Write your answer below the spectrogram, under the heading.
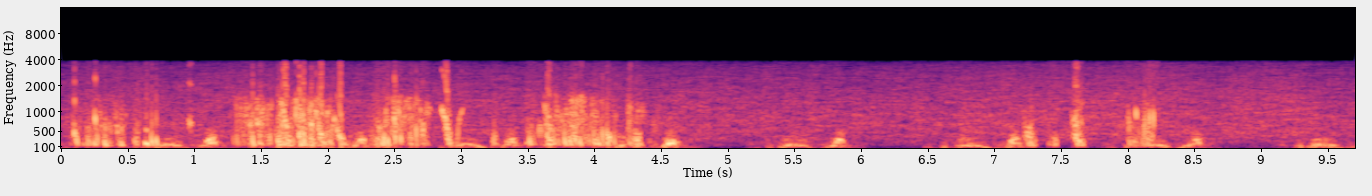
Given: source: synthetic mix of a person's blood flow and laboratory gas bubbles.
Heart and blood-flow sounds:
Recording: Doppler ultrasound of blood flow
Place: precordium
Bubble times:
0.06-0.50 s: bubbles
0.54-0.76 s: bubbles
0.94-1.00 s: bubbles
1.26-2.18 s: bubbles
2.31-2.79 s: bubbles
2.82-3.04 s: bubbles
3.23-3.29 s: bubbles
3.48-4.50 s: bubbles
7.21-7.32 s: bubbles
7.40-7.48 s: bubbles
7.57-7.69 s: bubbles
7.98-8.23 s: bubbles
From the record:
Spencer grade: 3 (all of the cardiac periods contain showers or single bubble signals, but not dominating or overriding the cardiac motion signals)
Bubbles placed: only in the low amplitude regions of the cardiac cycle

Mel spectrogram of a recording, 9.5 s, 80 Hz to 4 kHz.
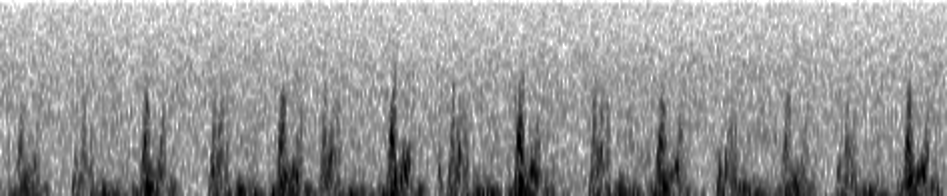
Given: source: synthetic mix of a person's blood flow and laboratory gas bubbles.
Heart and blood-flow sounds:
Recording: Doppler ultrasound of blood flow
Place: precordium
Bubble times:
no bubbles
From the record:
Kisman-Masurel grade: 000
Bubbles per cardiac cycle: 0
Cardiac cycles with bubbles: 0%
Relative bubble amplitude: no bubbles discernible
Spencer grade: 0 (complete lack of bubble signals)

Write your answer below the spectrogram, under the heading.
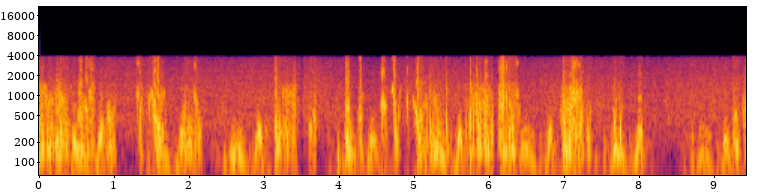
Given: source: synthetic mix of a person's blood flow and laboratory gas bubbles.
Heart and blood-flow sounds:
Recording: Doppler ultrasound of blood flow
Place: precordium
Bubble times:
0.00-0.75 s: bubbles
0.89-1.04 s: bubbles
1.29-1.40 s: bubbles
1.43-1.71 s: bubbles
1.91-2.18 s: bubbles
3.11-3.44 s: bubbles
3.58-3.71 s: bubbles
4.07-4.18 s: bubbles
4.24-4.34 s: bubbles
4.54-4.66 s: bubbles
4.68-4.84 s: bubbles
4.87-4.95 s: bubbles
4.97-5.48 s: bubbles
5.66-6.07 s: bubbles
6.10-6.42 s: bubbles
6.93-7.38 s: bubbles
7.63-7.80 s: bubbles
9.24-9.43 s: bubbles
From the record:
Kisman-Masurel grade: 333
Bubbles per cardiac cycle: rolling drumbeat, 9 or more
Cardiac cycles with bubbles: 50 to 99%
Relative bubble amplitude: loud (0.450 to 0.775)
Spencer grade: 3 (all of the cardiac periods contain showers or single bubble signals, but not dominating or overriding the cardiac motion signals)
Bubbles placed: only in the low amplitude regions of the cardiac cycle

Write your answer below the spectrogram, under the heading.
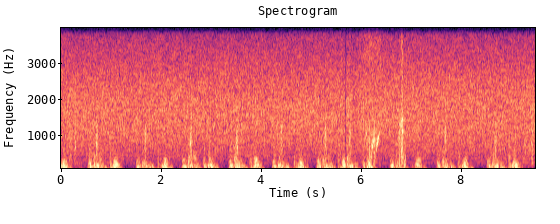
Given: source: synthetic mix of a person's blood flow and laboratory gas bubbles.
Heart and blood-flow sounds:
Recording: Doppler ultrasound of blood flow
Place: precordium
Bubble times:
6.06-6.40 s: bubbles
6.75-6.91 s: bubbles
From the record:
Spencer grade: 1 (occasional bubble signal discernible with the cardiac motion signal, with majority of cardiac periods free of bubbles)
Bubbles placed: anywhere in the cardiac cycle

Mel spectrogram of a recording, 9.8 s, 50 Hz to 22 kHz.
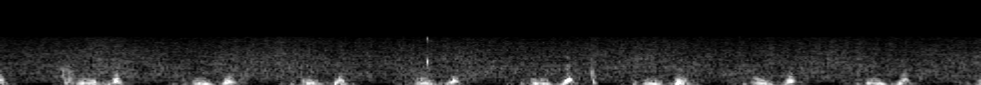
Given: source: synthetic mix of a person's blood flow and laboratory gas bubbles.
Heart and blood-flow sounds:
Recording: Doppler ultrasound of blood flow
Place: precordium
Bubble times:
0.60-0.81 s: bubbles
0.83-1.01 s: bubbles
4.25-4.31 s: bubbles
5.88-5.99 s: bubbles
From the record:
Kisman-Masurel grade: 121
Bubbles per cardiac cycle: 1 to 2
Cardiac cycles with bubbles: 10 to 50%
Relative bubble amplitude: barely perceptible (0.100 to 0.250)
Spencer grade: 2 (many but less than half of the cardiac periods contain bubble signals, singularly or in groups)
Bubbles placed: only in the low amplitude regions of the cardiac cycle

